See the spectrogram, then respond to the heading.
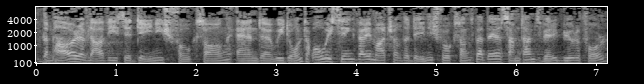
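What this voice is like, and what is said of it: Put-on Danish accent. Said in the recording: “Why are you talking like that? ... this is what I imagine is a sort of Danish accent.”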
